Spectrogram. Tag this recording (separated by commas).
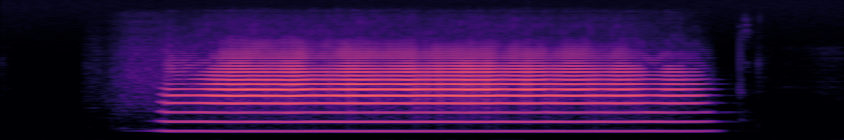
Trumpet, Brass instrument, Music, Musical instrument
